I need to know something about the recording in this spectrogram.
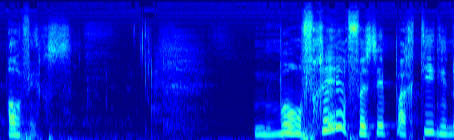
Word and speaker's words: Anvers: que vous appelez Anvers parce que vous ne prononcez pas le S de la fin. Mais pour ceux qui sont ici, je précise, il faut prononcer le S. C'est Anvers et pas Anvers. C'est pas Anvers et tout ou n'importe quoi, c'est Anvers.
